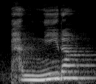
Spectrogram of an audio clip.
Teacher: 앞에 받침이 있고 뒤에 이 야여요요가 오면은 어떤 현상이 일어나냐면 니은 첨가 현상이 일어나요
